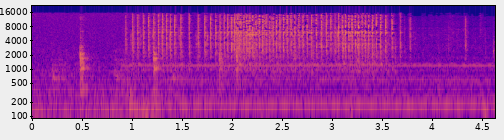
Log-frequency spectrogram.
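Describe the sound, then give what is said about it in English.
Clocks ticking in the Wind Me Up Clock Shop, a clock repair shop in Rhinelander, in a rapid, dense run of sharp mechanical clicks that starts after a second and fades near the end, over a faint steady hum. No one speaks. “The tick and the tock that you're listening to, that is what they call the beat.”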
